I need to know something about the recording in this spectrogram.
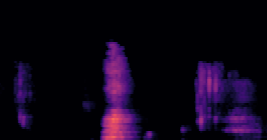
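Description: A single sharp bark from Buster the dog rings out, followed by a few faint clicks and small scuffling noises in an otherwise quiet space.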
